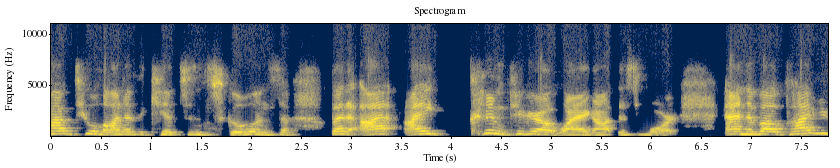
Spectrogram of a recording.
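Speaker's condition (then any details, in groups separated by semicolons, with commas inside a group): Cerebral palsy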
